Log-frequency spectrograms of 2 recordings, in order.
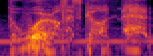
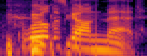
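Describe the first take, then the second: First: The voice is breathy and lacks low register. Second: The voice is full and in a lower register. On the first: The speaker calls it wrong. "that's just breathy" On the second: The speaker calls it right. "Get on voice"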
